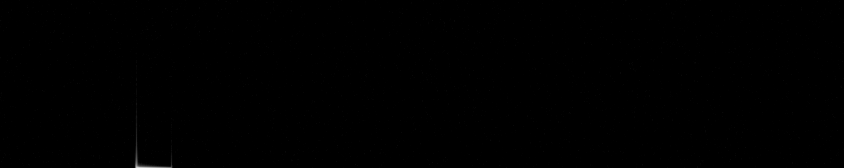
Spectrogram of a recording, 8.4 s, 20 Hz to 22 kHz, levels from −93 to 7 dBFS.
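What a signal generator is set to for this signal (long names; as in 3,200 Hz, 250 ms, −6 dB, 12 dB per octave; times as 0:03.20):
synth kick length 0.35 s, from 130 Hz, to 71 Hz, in 21 ms, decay 0.53 s, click off, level −9 dB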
